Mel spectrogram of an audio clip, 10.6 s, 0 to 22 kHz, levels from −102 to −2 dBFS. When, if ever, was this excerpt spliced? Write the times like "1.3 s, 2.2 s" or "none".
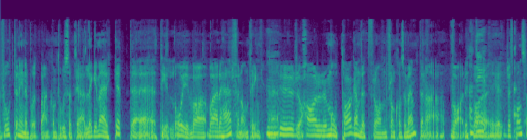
5.6 s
